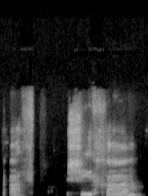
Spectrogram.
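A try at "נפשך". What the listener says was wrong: Nafshecha, not she.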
